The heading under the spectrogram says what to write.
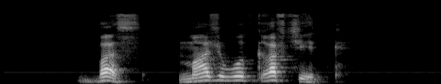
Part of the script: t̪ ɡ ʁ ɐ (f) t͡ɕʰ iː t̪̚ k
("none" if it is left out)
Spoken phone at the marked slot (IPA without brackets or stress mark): f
